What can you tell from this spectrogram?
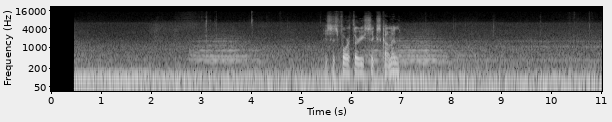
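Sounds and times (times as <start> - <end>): steady low rumble: 0.5 - 11.0
distant locomotive air horn: 2.7 - 4.4, 6.2 - 8.7.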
